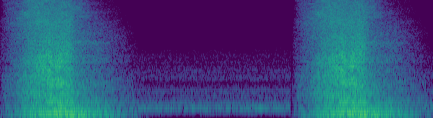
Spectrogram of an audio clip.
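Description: Two whoosh sound effects, each swelling up and fading away over about a second, the second one starting about three seconds after the first.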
